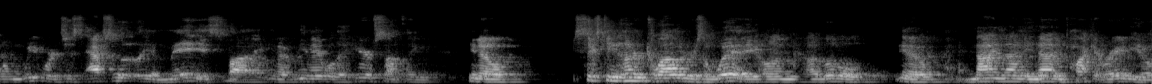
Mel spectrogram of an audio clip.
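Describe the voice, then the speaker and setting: A man, a guest who tells stories eagerly in casual chat with many "you know"s. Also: medium pitch. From Virginia, USA. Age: 60s. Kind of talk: casual live-stream chat. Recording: very echoey room.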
